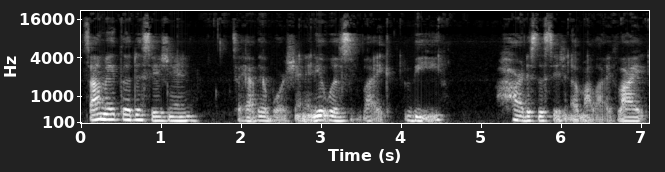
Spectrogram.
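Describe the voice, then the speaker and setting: A woman's voice: low-pitched, fairly even intonation, normal speed, gravelly, mellow. A woman, telling a personal story in a candid, casual way with many fillers. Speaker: storyteller vlogger.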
